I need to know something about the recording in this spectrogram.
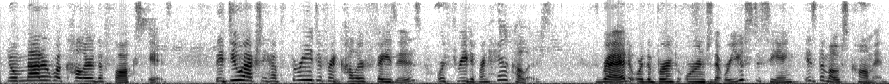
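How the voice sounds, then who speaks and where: A woman's voice: high voice, sharp tone, rough recording. A woman wildlife educator hosting a children's storytime outdoors, explaining and narrating with emphatic storytelling phrasing. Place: outdoors beside an animal enclosure. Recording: outdoor recording with faint background noise.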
